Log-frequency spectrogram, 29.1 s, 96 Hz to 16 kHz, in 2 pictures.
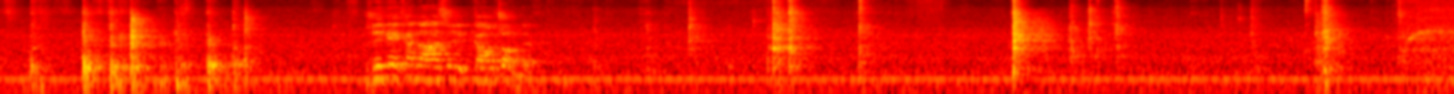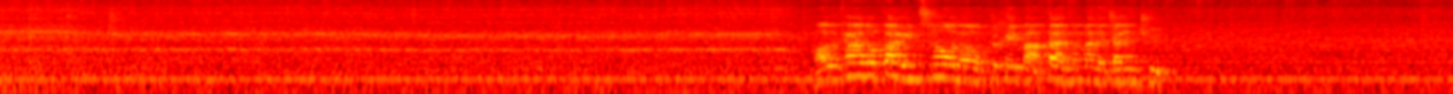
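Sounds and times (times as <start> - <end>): mixer motor whine: 13.8 - 25.5.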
